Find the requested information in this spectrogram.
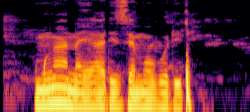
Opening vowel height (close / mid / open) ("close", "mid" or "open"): mid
